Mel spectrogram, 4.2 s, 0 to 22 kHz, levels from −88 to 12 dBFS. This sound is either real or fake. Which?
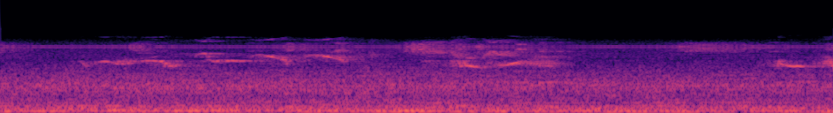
real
